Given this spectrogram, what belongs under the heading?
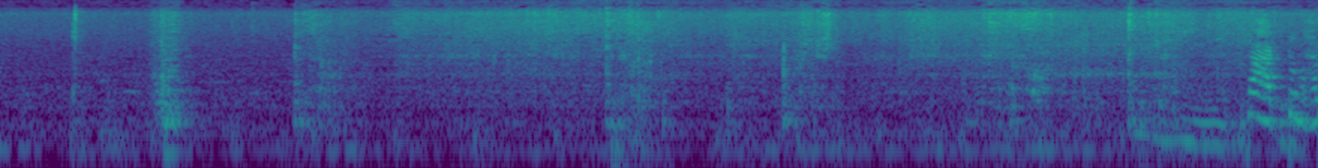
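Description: Chopped tomatoes sizzle in a pan for a potato and foli fish curry, with steady frying hiss broken by the scrape and clink of a spatula stirring against the pan.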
